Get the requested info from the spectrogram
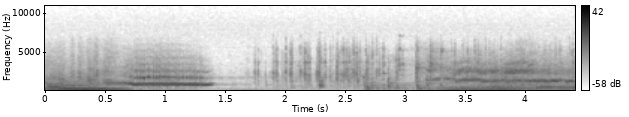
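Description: Car sound effects: an engine note falling in pitch, then a short tire squeal about a second in, followed by rapid clicking and a whirring engine-like tone near the end.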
